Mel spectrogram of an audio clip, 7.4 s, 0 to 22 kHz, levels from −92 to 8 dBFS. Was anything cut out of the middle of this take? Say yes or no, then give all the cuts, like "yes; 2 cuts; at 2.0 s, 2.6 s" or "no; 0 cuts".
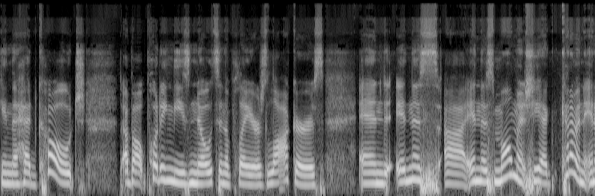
no; 0 cuts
